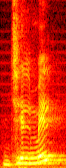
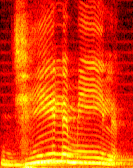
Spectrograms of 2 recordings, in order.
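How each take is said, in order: First: Both i vowels are short. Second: Both i vowels are long. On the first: The speaker calls it right. "शब्द क्या है? झिलमिल है" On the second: The speaker calls it wrong. "अगर हम इसको झीलमील करेंगे तो ये शब्द का अर्थ नहीं है, ये गलत हो जाएगा"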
